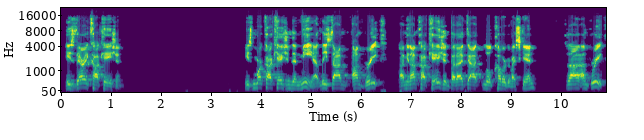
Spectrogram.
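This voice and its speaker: A man with a mid-range voice hosts a livestream, speaking at normal speed with long pauses. His off-the-cuff monologue is casual and slangy, full of repetitive, insistent direct address to viewers.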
